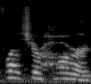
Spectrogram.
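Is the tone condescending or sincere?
sincere. It sounds warm and genuinely sympathetic. The speaker truly feels sorry for the listener. "There's two types of bless your heart"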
